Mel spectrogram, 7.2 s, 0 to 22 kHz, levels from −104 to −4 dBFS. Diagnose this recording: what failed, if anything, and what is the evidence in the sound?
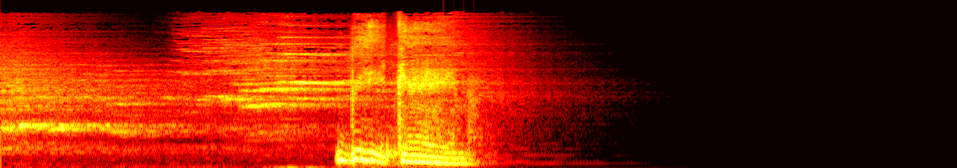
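Zipper noise from a gain change applied in coarse steps at the driver or buffer stage: between 3.29 and 4.05 s the level drops by roughly 15 dB in 2 dB jumps, around fifteen a second. Each jump is an instant discontinuity, so a ticking rides on the sound until the level settles. Unlike a smooth fader move, which glides with no artefacts, this fade is audibly quantised, its ticks matching the step rate rather than being random clicks.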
